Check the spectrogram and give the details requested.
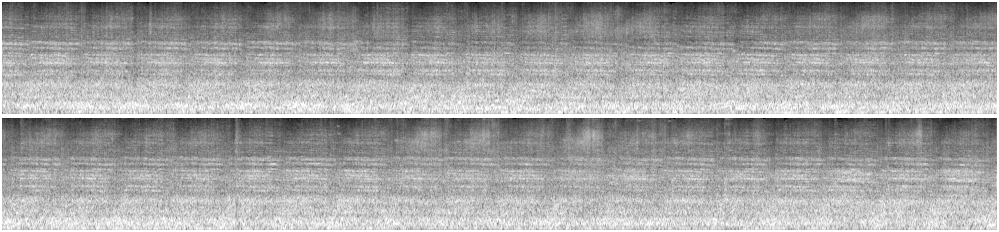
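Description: CSX freight train of tank cars rolling steadily past at close range, loud and continuous, steel wheels clicking over the rail joints.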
